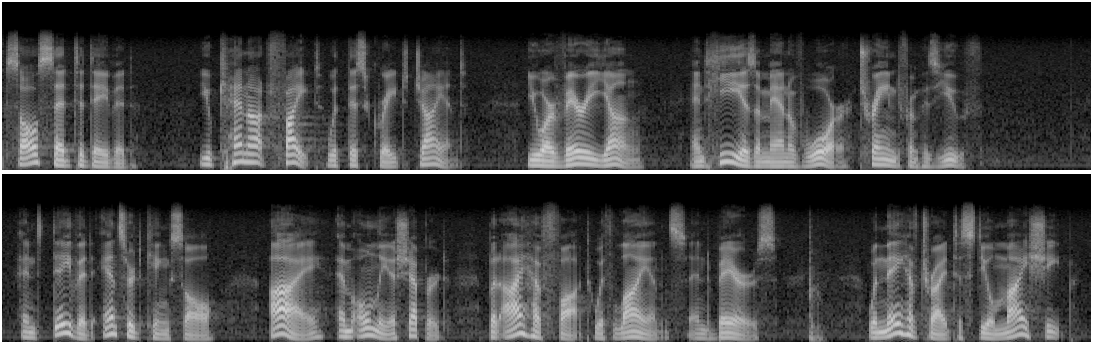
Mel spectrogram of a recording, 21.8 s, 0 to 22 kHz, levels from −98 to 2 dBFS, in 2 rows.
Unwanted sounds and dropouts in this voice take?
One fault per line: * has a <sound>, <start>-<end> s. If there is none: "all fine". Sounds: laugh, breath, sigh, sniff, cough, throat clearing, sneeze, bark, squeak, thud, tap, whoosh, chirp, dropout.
* has a thud, 18.9-19.2 s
